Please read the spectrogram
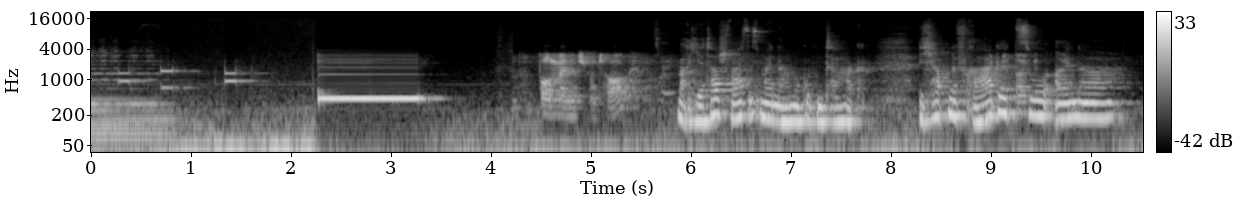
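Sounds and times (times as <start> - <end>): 
steady ringing tone on the telephone line: 0.1 - 1.6, 2.3 - 3.5
speech: 5.8 - 10.4.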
